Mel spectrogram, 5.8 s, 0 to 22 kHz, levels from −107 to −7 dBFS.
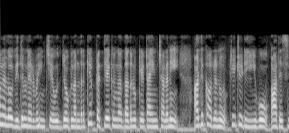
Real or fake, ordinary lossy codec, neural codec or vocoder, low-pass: fake; none; codec, 16 kHz, 2 kbps, FreqCodec, larger model; 7.2 kHz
